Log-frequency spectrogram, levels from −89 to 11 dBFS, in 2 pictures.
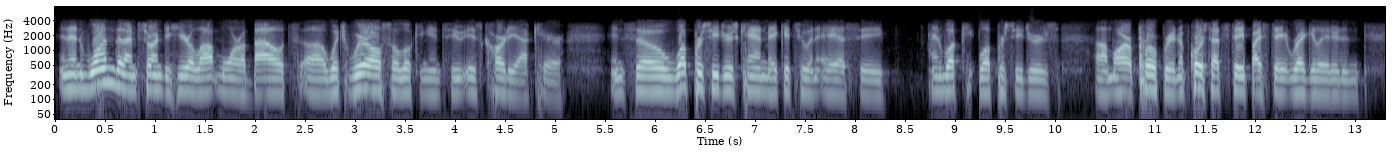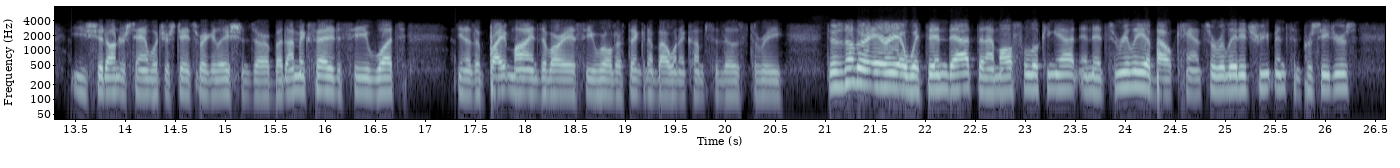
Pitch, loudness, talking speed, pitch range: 140 Hz, -19 LUFS, 215 wpm, 130-155 Hz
